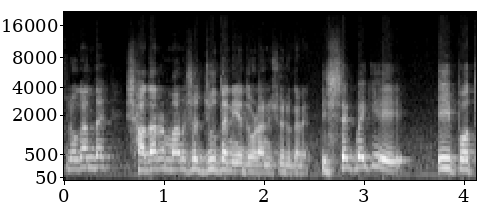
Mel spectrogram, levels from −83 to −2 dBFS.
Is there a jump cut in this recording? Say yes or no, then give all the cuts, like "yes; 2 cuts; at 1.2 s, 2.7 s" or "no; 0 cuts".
yes; 1 cut; at 2.4 s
